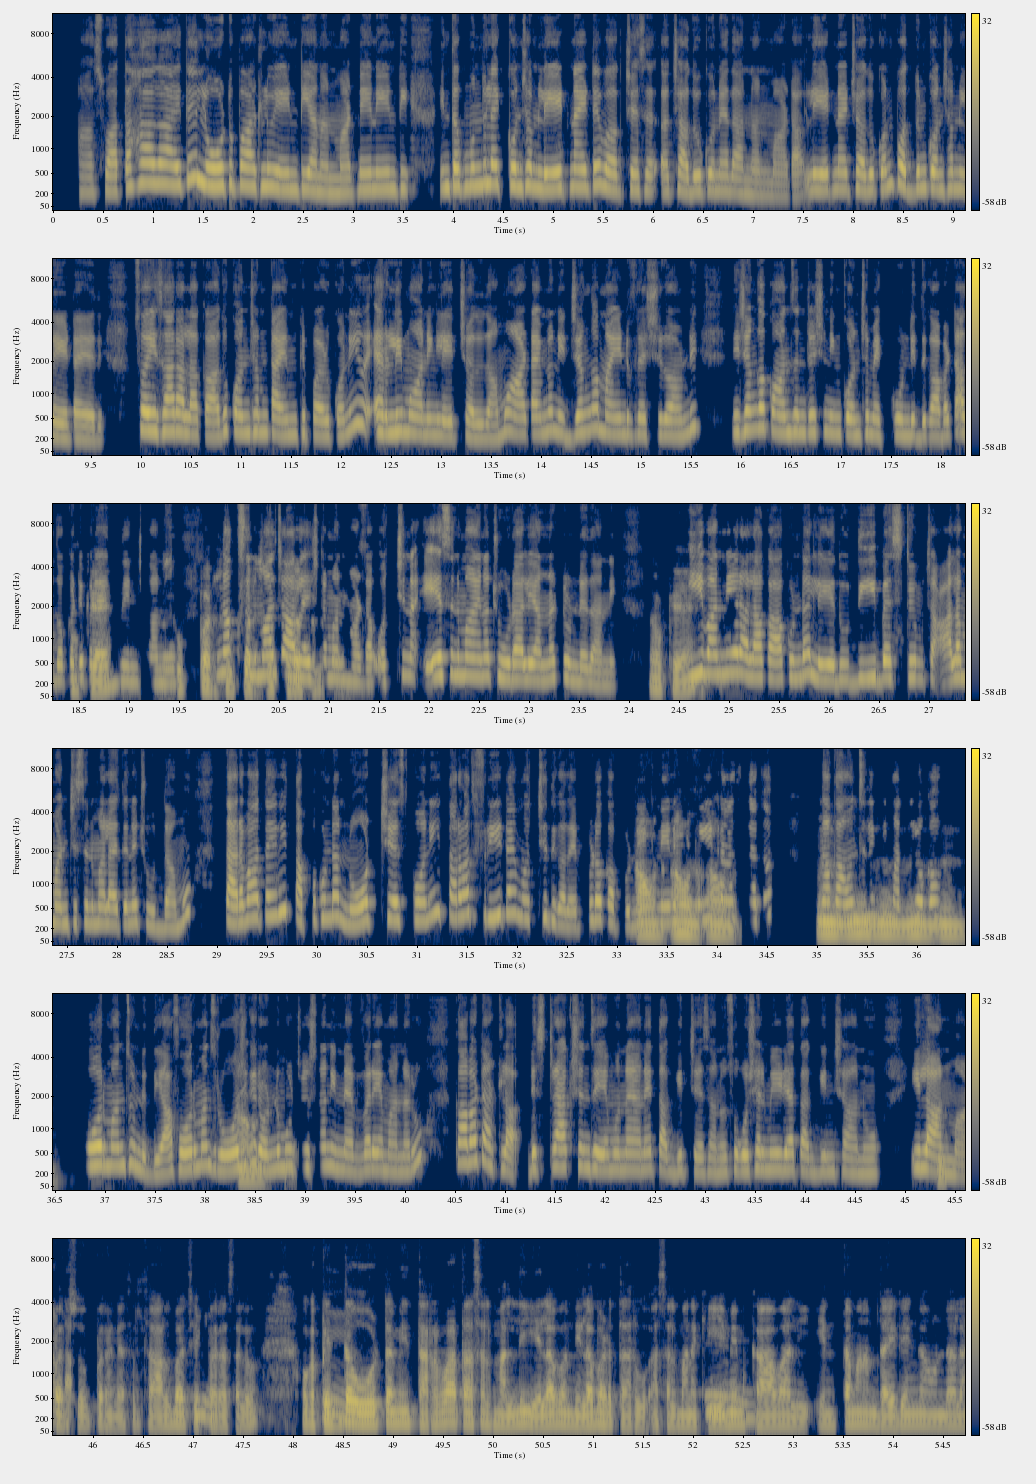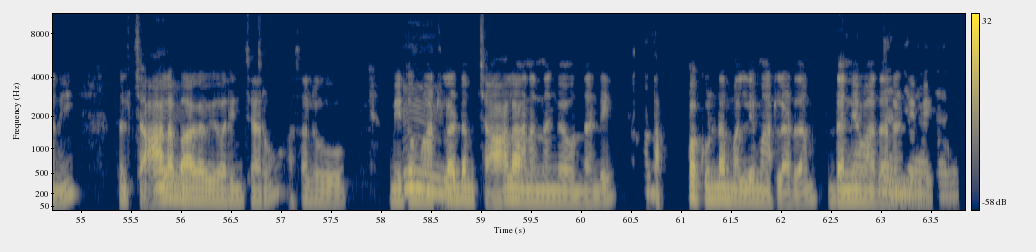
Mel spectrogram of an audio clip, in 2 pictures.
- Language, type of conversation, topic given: Telugu, podcast, మీరు ఒక పెద్ద ఓటమి తర్వాత మళ్లీ ఎలా నిలబడతారు?
- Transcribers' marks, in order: in English: "లైక్"; in English: "వర్క్"; in English: "లేట్ నైట్"; in English: "లేట్"; in English: "సో"; in English: "ఎర్లీ మార్నింగ్"; in English: "మైండ్ ఫ్రెష్‌గా"; in English: "కాన్సన్‌ట్రేషన్"; in English: "సూపర్. సూపర్. సూపర్"; other background noise; in English: "వన్ ఇయర్"; in English: "ది బెస్ట్"; in English: "నోట్"; in English: "ఫ్రీ టైమ్"; in English: "నీట్"; in English: "కౌన్సెలింగ్‌కి"; in English: "ఫోర్ మంత్స్"; in English: "ఫోర్ మంత్స్"; in English: "డిస్ట్రాక్షన్స్"; in English: "సోషల్ మీడియా"; in English: "సూపర్"; giggle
